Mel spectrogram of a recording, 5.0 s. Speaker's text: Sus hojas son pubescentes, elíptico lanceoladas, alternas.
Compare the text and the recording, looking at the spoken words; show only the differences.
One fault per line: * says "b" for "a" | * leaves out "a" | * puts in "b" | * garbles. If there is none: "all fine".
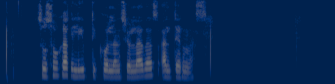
* leaves out "son pubescentes"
